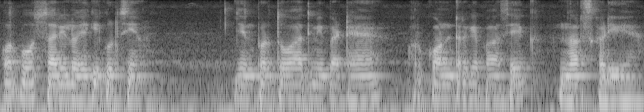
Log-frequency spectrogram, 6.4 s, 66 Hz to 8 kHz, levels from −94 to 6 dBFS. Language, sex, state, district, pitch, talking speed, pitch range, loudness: Hindi, male, Uttar Pradesh, Saharanpur, 105 Hz, 185 wpm, 100-110 Hz, -20 LUFS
